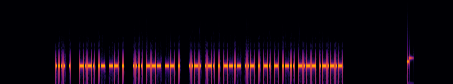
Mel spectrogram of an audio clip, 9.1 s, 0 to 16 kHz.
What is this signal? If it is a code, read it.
Morse code, heard as a keyed tone, about 44 wpm, 700 Hz. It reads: HE CAME HOME FREQUENTLY.
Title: Sentences from Top 1300 Words 45wpm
